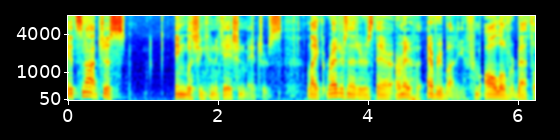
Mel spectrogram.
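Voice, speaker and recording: A man with an ordinary speaking voice and an American accent, medium pitch, ordinary pitch variation and a fairly quick pace. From Kansas, Hutchinson. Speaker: student journalist. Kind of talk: interview.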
